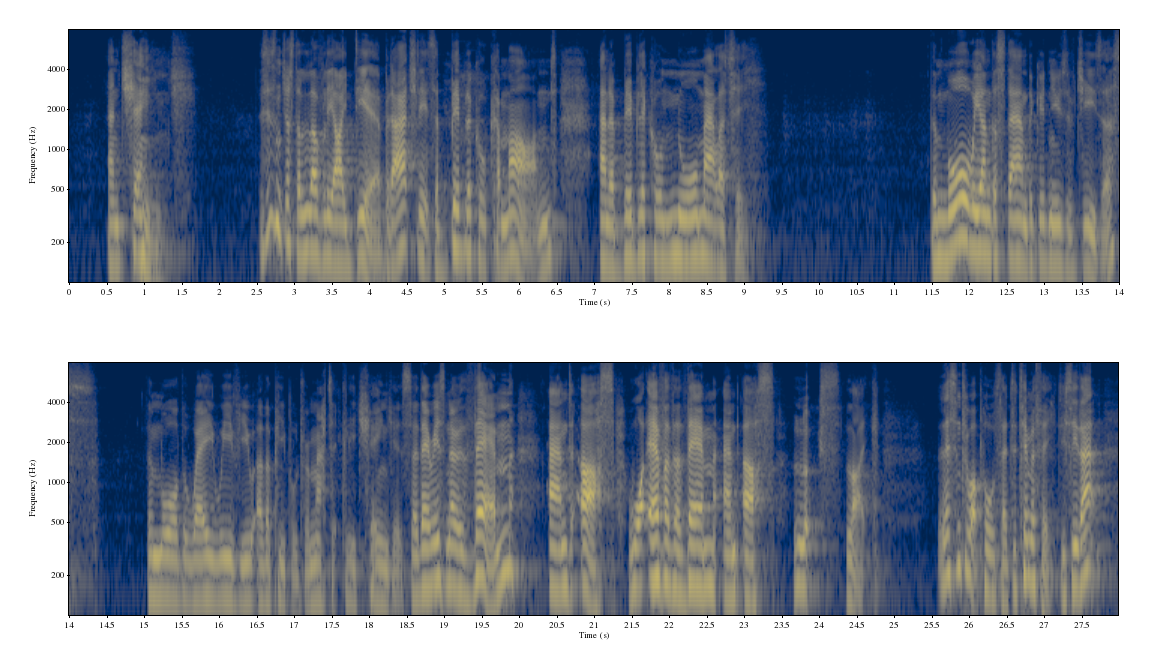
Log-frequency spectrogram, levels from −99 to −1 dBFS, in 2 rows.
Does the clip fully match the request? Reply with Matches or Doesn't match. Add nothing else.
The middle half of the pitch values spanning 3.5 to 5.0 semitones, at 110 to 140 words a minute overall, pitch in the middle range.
Matches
